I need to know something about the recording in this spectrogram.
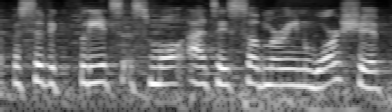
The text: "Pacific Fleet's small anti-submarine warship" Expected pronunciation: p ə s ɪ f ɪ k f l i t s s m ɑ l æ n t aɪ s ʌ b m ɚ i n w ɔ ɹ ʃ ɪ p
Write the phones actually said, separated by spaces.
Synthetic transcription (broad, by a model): p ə s ɪ f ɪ k f l i t s s m ɑ l æ n t aɪ s ʌ b m ɚ i n w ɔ ɹ ʃ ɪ p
